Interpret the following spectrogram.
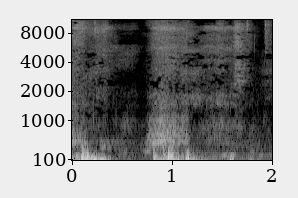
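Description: A child sliding down carpeted stairs on blankets: low thuds at the start, then a breathy hiss about a second in and a few faint bumps.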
